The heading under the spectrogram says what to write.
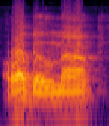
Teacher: را کو دا میں رد، میم کے ساتھ الف ما، ردما، را ہیوی اور دال پر قلقلہ.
